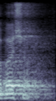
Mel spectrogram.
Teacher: حمزہ اقصی حلق سے ادا کریں گے ، با شین جلدی ادا کریں گے، را پر پڑھیں گے،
